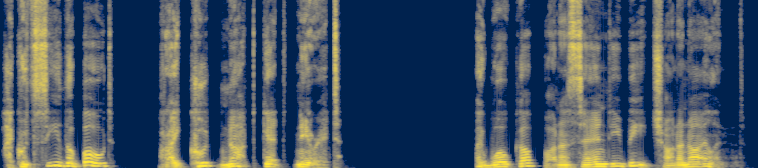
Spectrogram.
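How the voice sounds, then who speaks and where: A man reads as an old grandfather in a children's storybook, recounting a seafaring adventure. The voice is husky and slow, with dramatic, suspenseful pauses. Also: a little high, expressive, darkish tone, full character voice.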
